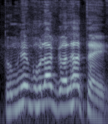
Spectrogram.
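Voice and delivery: ordinary talk, nothing marked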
